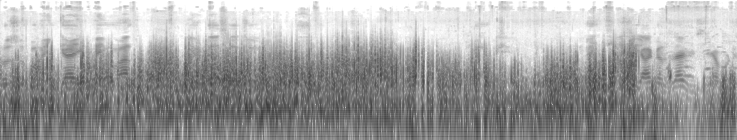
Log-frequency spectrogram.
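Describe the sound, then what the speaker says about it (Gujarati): Strong wind buffets the microphone outdoors near a jungle temple, a continuous rough rumble under ongoing talk. "અહીં પવન બહુ આવે છે એટલે અવાજ ઓછો આવતો હશે"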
